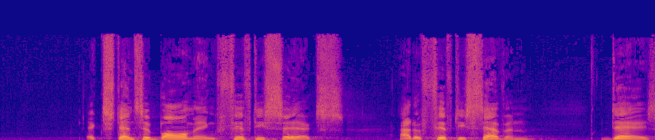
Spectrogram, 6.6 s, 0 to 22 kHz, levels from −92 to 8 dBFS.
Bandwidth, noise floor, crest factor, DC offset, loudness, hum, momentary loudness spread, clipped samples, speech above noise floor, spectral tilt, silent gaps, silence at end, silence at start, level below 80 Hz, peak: 17 kHz; -68 dBFS; 20 dB; under 0.1%; -24 LUFS; none; 13 LU; under 0.1%; 44 dB; -3.5 dB/octave; none; 0 s; 0.85 s; -82 dBFS; -6 dBFS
